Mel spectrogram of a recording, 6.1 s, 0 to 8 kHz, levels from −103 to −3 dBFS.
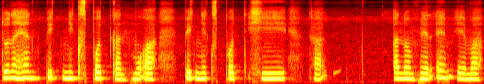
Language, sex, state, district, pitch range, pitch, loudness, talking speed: Mizo, female, Mizoram, Aizawl, 195-225 Hz, 210 Hz, -20 LUFS, 170 wpm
